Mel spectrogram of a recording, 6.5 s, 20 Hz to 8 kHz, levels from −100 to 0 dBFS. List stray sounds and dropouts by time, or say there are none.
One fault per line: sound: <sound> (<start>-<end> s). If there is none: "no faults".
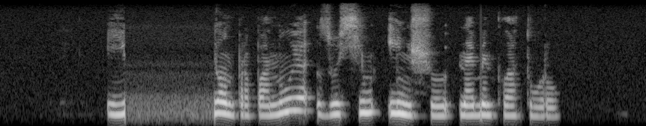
no faults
